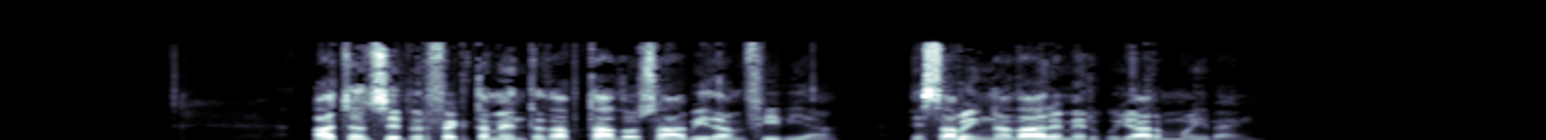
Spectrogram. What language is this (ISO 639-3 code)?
glg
